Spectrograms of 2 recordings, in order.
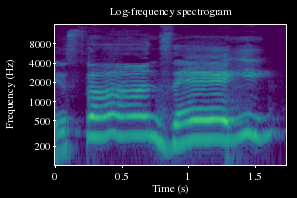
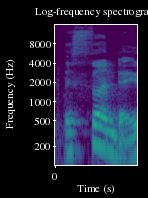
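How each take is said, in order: First: Slow, higher put-on little voice; little Klumps voice. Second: Said in the usual way. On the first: Imitating a Klumps character, slow and higher. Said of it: "he used to talk like that".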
